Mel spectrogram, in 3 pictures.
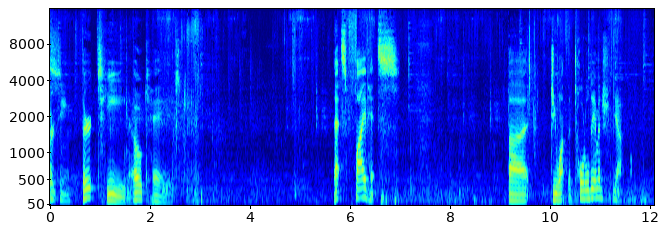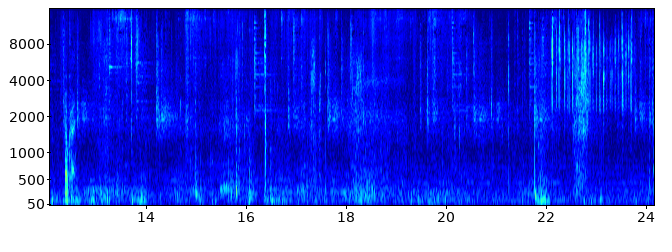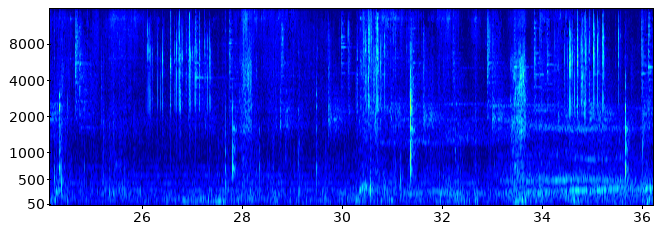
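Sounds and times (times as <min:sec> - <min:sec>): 
speech: 0:00.0 - 0:03.1, 0:05.6 - 0:07.0, 0:09.2 - 0:11.5, 0:12.4 - 0:12.7
many dice clattering and tumbling: 0:21.8 - 0:24.4, 0:26.0 - 0:28.2, 0:30.1 - 0:31.5, 0:34.1 - 0:36.2.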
